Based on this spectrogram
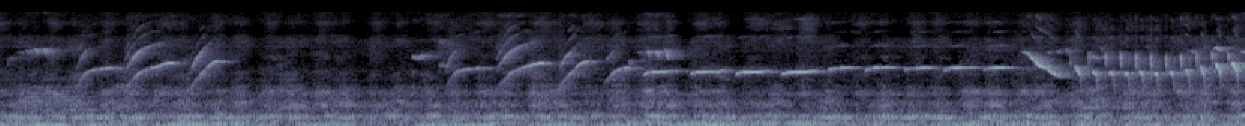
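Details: Yorkshire canary pair ready for breeding, singing a run of rising, upswept whistled notes, then a steady rolling trill of evenly repeated notes, ending in a fast, high, buzzy trill, over a constant low hum.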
